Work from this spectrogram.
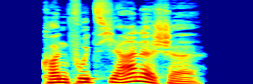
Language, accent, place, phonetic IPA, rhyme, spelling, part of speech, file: German, Germany, Berlin, [kɔnfuˈt͡si̯aːnɪʃə], -aːnɪʃə, konfuzianische, adjective, De-konfuzianische.ogg
- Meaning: inflection of konfuzianisch: 1. strong/mixed nominative/accusative feminine singular 2. strong nominative/accusative plural 3. weak nominative all-gender singular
